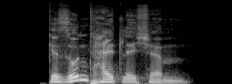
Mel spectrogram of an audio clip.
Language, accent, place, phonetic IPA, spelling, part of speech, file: German, Germany, Berlin, [ɡəˈzʊnthaɪ̯tlɪçm̩], gesundheitlichem, adjective, De-gesundheitlichem.ogg
- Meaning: strong dative masculine/neuter singular of gesundheitlich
